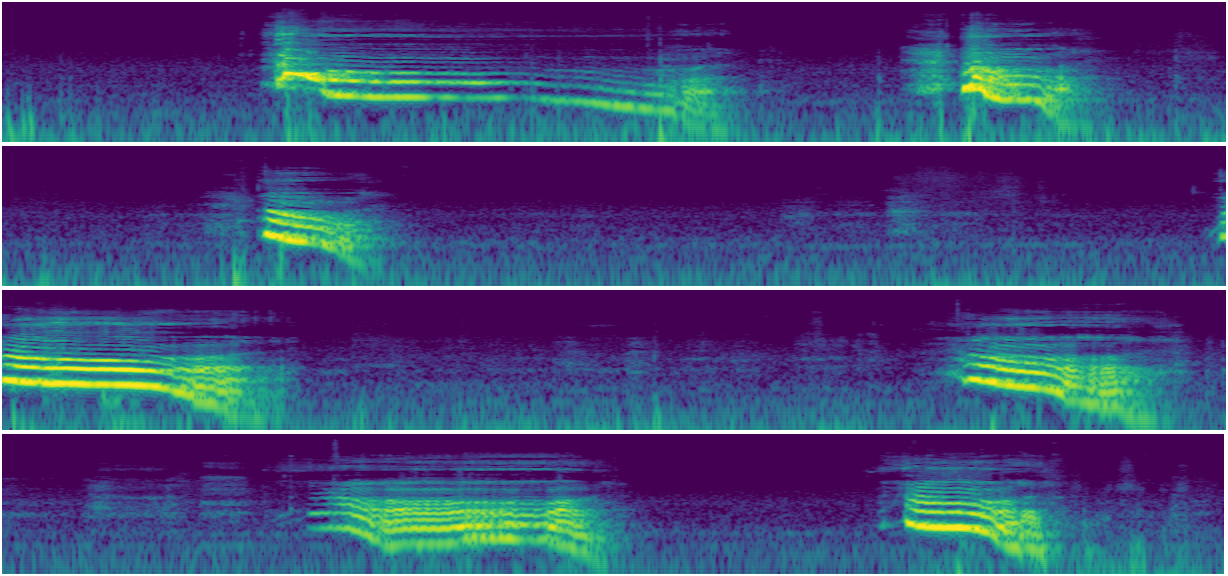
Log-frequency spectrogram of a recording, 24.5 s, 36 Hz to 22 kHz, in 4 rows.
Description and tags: A recording of my Alaskan Malamute, Igor, while he is waiting for his dinner. Malamutes are known for their evocative vocal ability. Recorded with a Zoom H2 in my kitchen.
